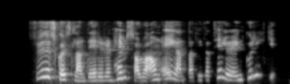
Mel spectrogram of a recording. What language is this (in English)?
Icelandic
